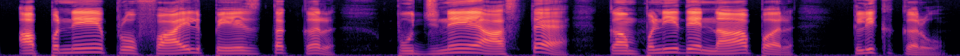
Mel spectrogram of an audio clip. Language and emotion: Dogri, neutral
